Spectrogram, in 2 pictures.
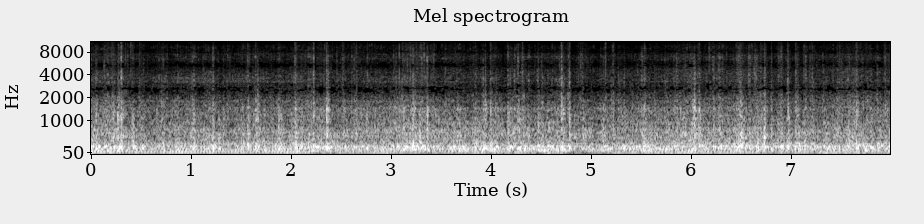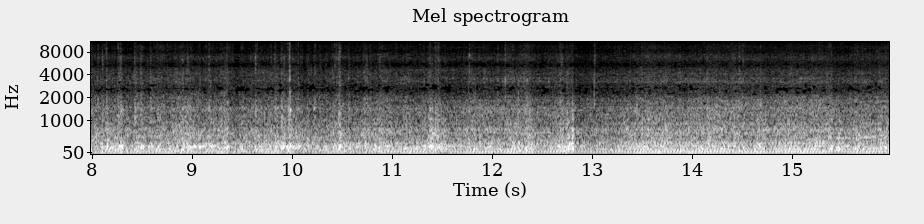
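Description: Golf cart running steadily as it drives over a rough grass track, with occasional knocks and jolts from the bumps.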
